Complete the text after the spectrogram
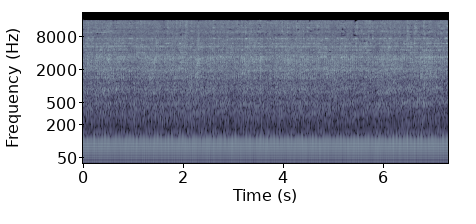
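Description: A drilling rig's engine drones loudly and steadily.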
